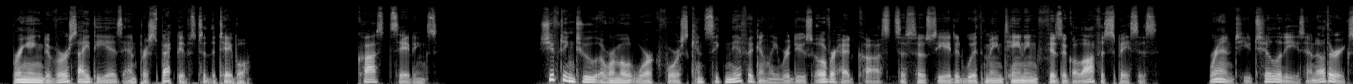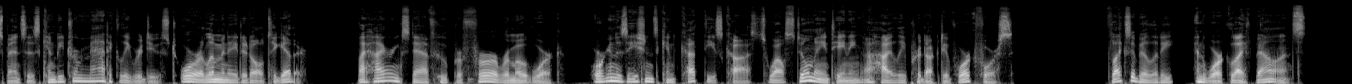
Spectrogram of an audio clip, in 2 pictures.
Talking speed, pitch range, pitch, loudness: 140 wpm, 85-120 Hz, 95 Hz, -19 LUFS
